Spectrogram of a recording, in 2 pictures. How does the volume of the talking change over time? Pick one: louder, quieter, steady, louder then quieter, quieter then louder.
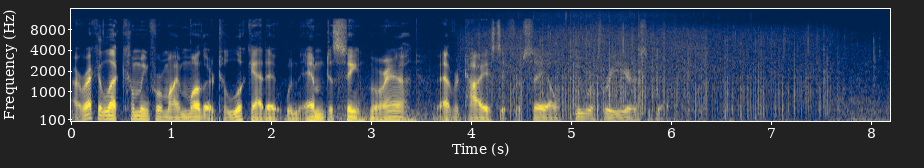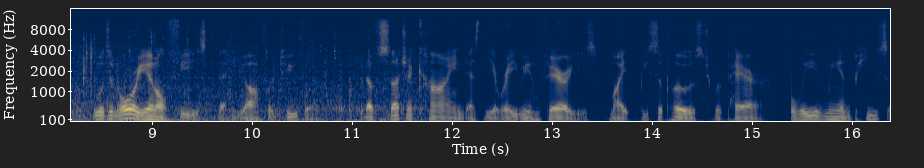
quieter.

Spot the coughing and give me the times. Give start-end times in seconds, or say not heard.
not heard.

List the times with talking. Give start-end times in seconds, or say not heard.
0.0-6.0, 8.4-16.3.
